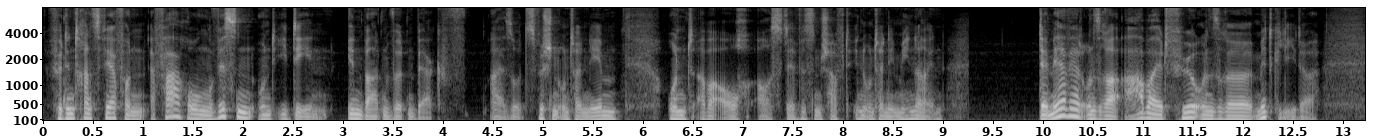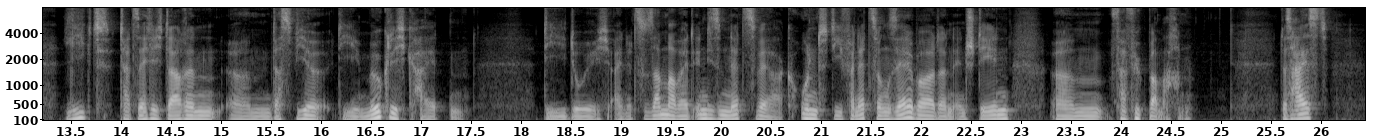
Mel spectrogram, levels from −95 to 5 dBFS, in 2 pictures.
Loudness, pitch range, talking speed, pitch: -26 LUFS, 95-115 Hz, 120 wpm, 100 Hz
